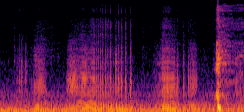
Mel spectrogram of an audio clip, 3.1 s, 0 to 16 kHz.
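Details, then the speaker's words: 2020 Toyota Tacoma with 10-way power adjustable seat: low rubbing groans and creaks as the seat bolster is pushed sideways against the center console; seat creak from contact with console. "y but it does contact and it does make noise and i must say in ang's video it did seem to be a lot more pronounced in his especially when he was putting the seat back and forth"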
